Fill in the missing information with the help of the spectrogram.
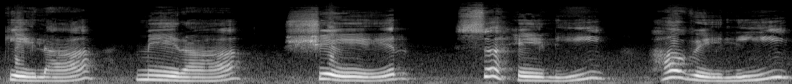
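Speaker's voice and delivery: put-on each word stretched slowly for children; slow teaching words. Shown as a demonstration. Teacher reading a word list to children, slowly. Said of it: "शब्द होते हैं".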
